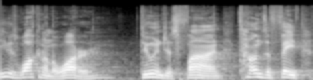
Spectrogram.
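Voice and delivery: ordinary talk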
